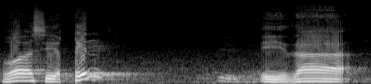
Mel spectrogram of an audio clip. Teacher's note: jelas n-nya 1, jelas tidak berdengung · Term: izhar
